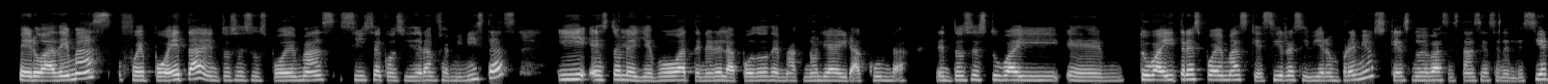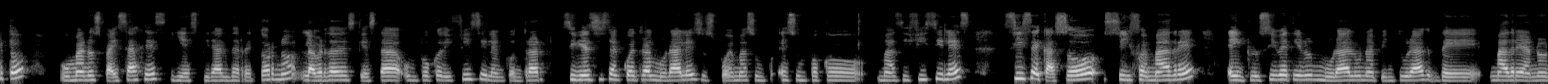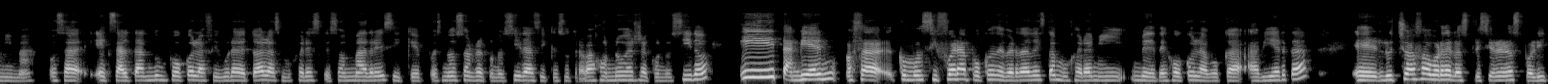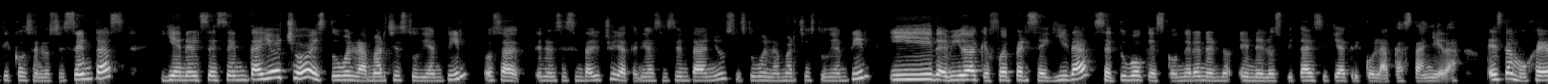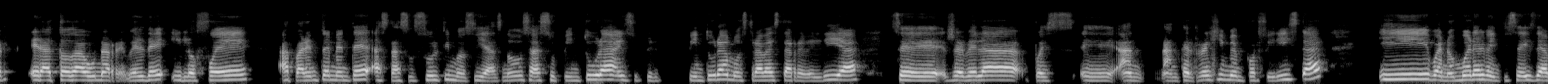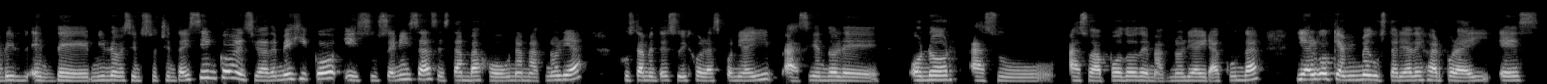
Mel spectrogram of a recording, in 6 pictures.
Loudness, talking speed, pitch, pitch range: -19 LUFS, 170 wpm, 195 Hz, 180-215 Hz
